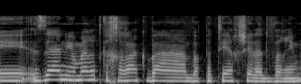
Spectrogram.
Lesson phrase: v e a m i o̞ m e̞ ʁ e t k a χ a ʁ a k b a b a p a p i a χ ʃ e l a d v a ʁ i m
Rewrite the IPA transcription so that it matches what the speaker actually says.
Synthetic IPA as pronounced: z e a n i o̞ m e̞ ʁ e t k a χ a ʁ a k b a b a p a t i a χ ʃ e l a d v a ʁ i m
